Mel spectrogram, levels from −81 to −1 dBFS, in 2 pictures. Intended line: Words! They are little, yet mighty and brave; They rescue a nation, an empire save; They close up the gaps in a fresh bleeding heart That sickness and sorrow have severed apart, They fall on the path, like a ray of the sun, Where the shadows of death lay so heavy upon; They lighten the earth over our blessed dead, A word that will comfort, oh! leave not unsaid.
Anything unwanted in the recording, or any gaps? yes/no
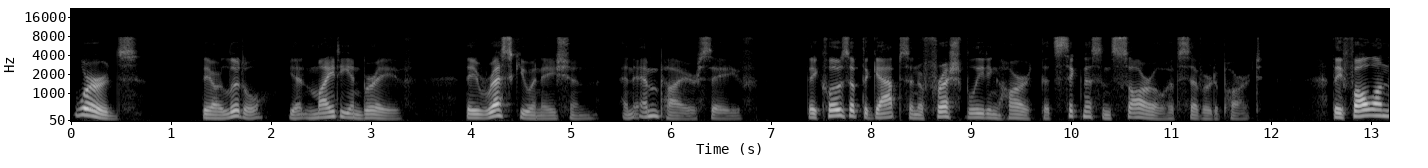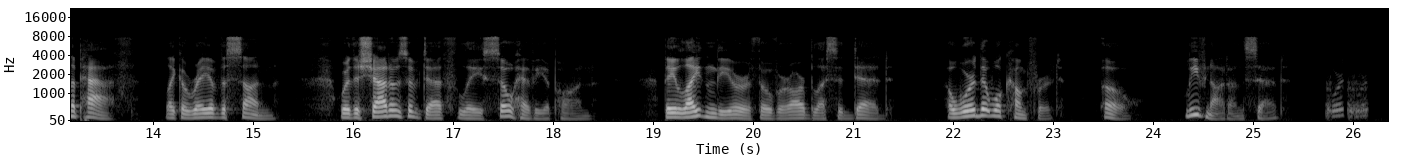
yes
